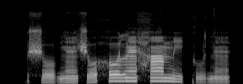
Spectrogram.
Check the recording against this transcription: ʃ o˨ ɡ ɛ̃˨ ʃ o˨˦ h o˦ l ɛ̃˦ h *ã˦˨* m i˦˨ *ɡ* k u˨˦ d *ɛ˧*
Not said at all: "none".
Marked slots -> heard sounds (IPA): ã˦, none, ɛ̃˧

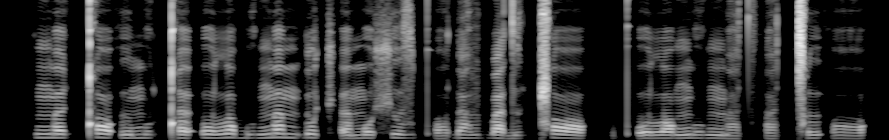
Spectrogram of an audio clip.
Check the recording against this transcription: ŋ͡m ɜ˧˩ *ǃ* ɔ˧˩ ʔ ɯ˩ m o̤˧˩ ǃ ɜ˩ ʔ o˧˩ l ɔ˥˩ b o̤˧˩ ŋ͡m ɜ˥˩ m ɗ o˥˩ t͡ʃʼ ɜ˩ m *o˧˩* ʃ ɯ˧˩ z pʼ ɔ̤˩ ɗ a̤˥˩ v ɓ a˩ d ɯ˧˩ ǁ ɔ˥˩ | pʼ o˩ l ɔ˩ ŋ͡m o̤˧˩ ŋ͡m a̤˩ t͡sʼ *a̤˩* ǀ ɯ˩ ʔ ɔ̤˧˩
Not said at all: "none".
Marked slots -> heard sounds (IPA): ǃ, o˧˩, a̤˩

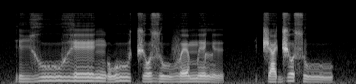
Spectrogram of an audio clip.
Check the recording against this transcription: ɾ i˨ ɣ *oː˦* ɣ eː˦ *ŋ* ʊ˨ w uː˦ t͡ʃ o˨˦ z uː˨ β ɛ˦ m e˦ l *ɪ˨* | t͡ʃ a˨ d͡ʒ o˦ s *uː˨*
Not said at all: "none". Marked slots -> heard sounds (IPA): uː˦, ŋ, ɪ˨, uː˨

